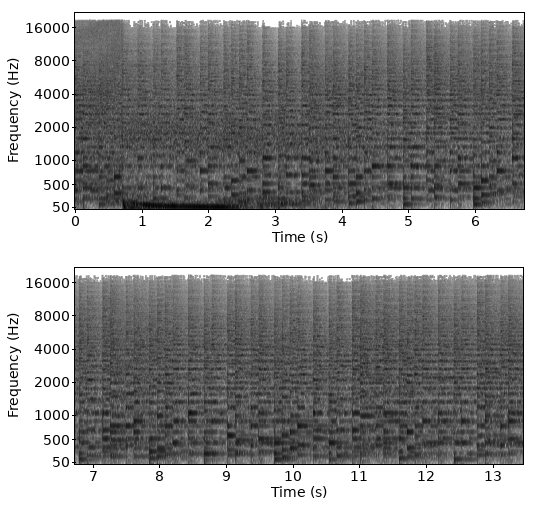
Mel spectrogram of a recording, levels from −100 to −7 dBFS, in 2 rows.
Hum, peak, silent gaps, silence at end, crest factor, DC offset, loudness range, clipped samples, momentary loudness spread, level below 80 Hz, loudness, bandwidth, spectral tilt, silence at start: none; -2 dBFS; none; 0 s; 14 dB; under 0.1%; 0 LU; under 0.1%; 1 LU; -24 dBFS; -13 LUFS; 19.5 kHz; -2 dB/octave; 0 s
